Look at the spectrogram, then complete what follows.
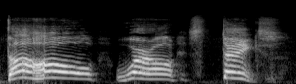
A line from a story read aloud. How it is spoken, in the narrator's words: he shouted as loud as he could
